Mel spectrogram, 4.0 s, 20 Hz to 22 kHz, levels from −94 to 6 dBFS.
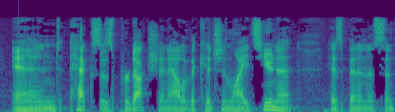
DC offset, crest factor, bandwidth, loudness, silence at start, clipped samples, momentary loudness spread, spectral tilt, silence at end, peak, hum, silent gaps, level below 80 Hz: under 0.1%; 22 dB; 11.5 kHz; -22 LUFS; 0.15 s; under 0.1%; 7 LU; -3.5 dB/octave; 0 s; 0 dBFS; none; none; -38 dBFS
